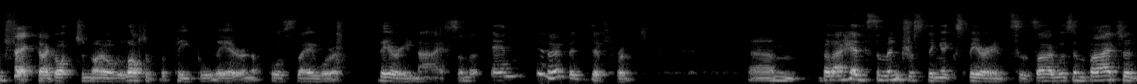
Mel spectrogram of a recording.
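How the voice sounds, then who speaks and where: With a New Zealand accent, a woman speaks at a moderate pace. Her loudness swings widely. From New Zealand, Auckland. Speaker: community member telling life story. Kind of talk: personal storytelling talk. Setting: video call. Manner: halting.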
